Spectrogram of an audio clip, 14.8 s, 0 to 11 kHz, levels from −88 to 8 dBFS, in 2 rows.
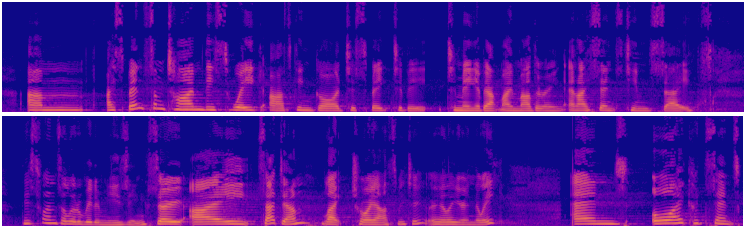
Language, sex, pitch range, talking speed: English, female, 230-290 Hz, 190 wpm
